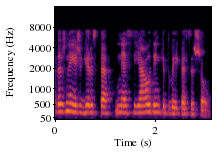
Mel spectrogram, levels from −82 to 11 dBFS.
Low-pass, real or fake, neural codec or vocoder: 7.2 kHz; real; none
